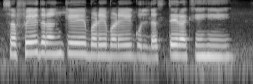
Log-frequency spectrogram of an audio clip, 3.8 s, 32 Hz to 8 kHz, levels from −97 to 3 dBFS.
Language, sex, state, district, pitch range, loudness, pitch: Hindi, female, Madhya Pradesh, Bhopal, 200-230 Hz, -16 LUFS, 205 Hz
